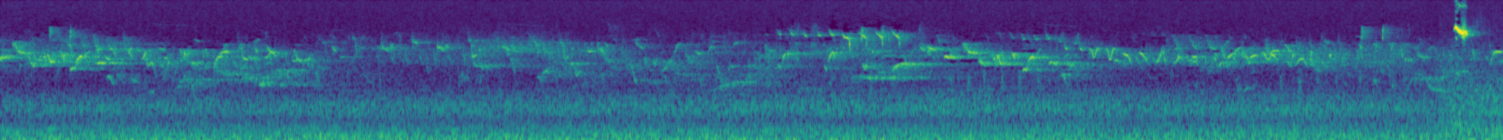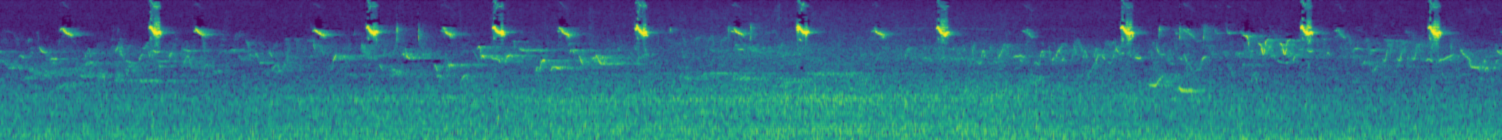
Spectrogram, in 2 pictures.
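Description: Small birds chirping in a busy, overlapping chorus. About halfway through, a single bird starts giving sharp, high chirps, loud and roughly once a second, over a steady background hiss.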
